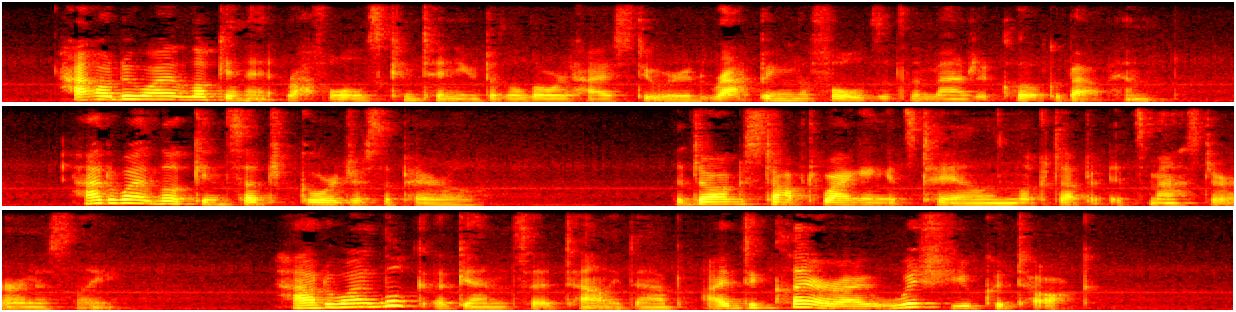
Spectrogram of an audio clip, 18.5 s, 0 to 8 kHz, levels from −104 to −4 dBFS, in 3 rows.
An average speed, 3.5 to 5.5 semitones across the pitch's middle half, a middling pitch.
Yes: average, 190 wpm; average, 5.0 semitones; medium, 155 Hz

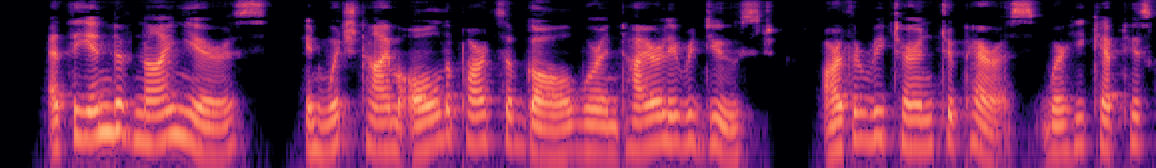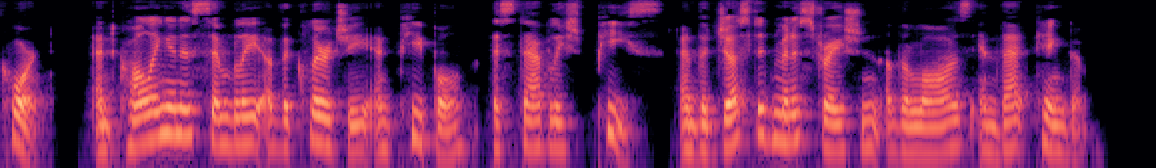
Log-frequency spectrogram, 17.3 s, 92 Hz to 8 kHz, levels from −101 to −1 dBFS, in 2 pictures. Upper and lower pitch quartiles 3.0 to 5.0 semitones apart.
Yes: average, 4.2 semitones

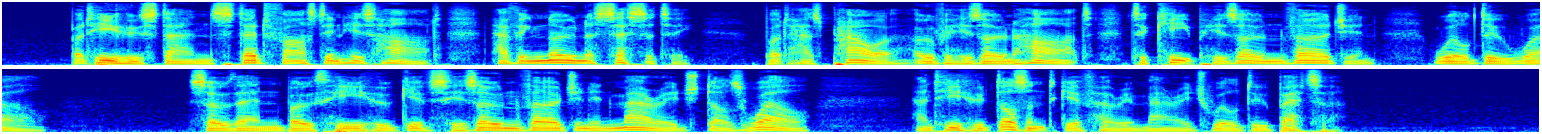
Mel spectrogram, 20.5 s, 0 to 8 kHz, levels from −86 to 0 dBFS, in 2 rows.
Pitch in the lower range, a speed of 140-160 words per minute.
Yes: very low, 85 Hz; average, 145 wpm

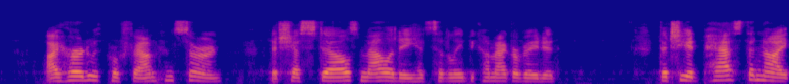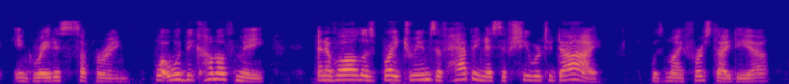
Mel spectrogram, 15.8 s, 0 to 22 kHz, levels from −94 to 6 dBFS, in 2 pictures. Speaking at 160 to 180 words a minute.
Yes: average, 165 wpm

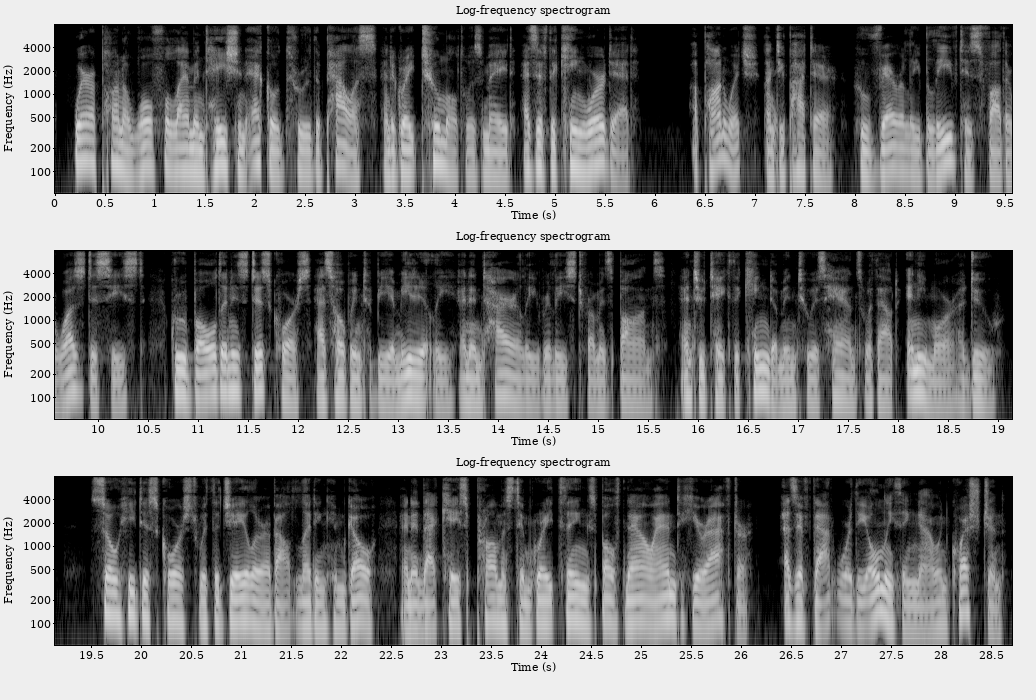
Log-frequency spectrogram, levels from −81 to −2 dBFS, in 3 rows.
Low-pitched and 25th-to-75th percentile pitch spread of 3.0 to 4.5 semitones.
Yes: low, 100 Hz; average, 3.6 semitones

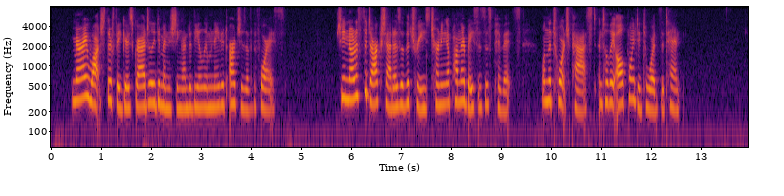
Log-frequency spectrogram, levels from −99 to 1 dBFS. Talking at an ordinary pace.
Yes: average, 165 wpm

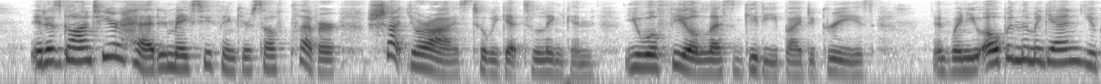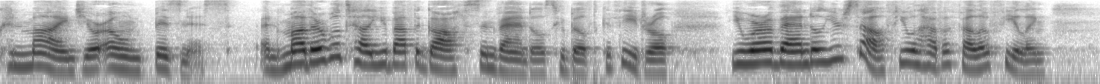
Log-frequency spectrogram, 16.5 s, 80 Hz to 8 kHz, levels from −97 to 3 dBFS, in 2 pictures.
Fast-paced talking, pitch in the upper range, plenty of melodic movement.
Yes: fast, 235 wpm; high, 195 Hz; wide, 7.0 semitones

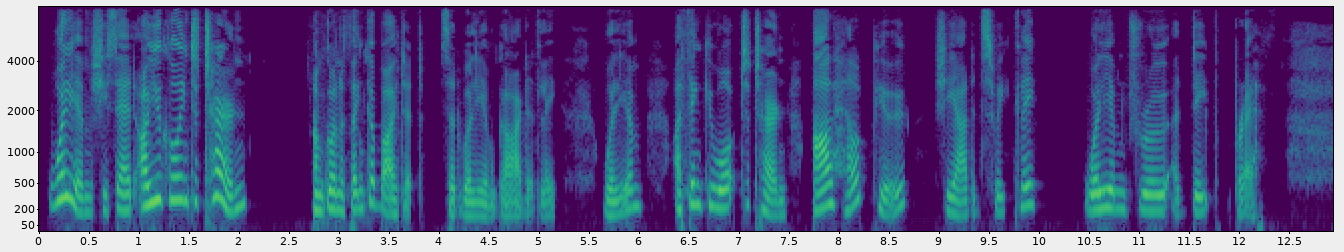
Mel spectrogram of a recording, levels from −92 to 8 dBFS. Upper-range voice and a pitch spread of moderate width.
No: high, 195 Hz; wide, 6.3 semitones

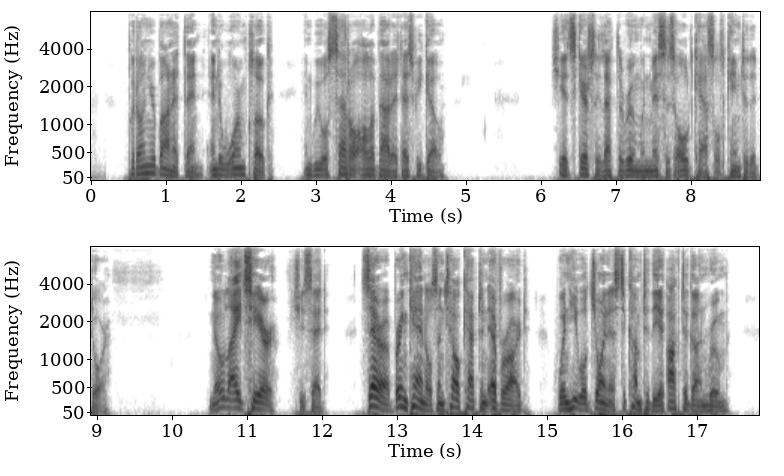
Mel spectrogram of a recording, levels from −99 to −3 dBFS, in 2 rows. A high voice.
No: low, 100 Hz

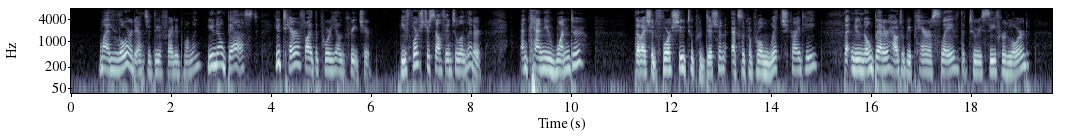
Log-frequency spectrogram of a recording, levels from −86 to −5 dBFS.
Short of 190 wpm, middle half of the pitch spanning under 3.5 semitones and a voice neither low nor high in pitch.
No: average, 155 wpm; average, 4.1 semitones; medium, 165 Hz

